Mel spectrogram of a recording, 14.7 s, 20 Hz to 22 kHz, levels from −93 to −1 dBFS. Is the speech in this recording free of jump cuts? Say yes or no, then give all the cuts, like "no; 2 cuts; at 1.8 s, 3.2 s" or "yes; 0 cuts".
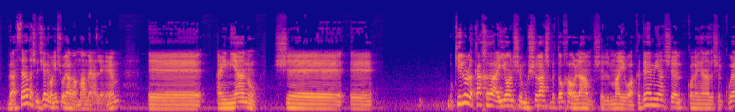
yes; 0 cuts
